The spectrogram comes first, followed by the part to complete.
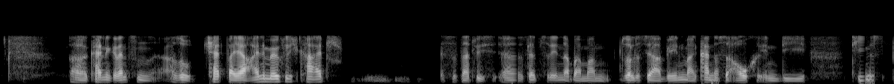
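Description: Packet loss with pitch repetition interrupts this telephone-band speech at 2.10–2.12 s, 5.12–5.18 s, 7.02–7.26 s and 8.60–8.74 s. At each gap the receiver fills missing audio by looping the last pitch period, so short gaps briefly hold as a buzzy sustained tone, while longer runs fade into silence before the speech cross-fades back. The first is a 20 ms dropout, fitting one packet. The second is 60 ms. The third scatters about 80 ms of loss across 240 ms, and the last 100 ms across 140 ms, including a 60 ms run. The G.711 line band itself is heard with at most faint quantisation noise.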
